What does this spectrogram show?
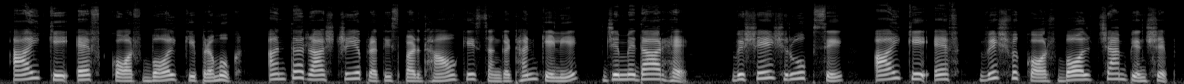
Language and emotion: Hindi, neutral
